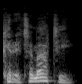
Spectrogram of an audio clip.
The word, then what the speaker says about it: Kiritimati: The people of Kiribati, formerly the Gilbert Islands, have difficulty pronouncing the letter S, so Christmas becomes Kritmat, Kiritimati.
